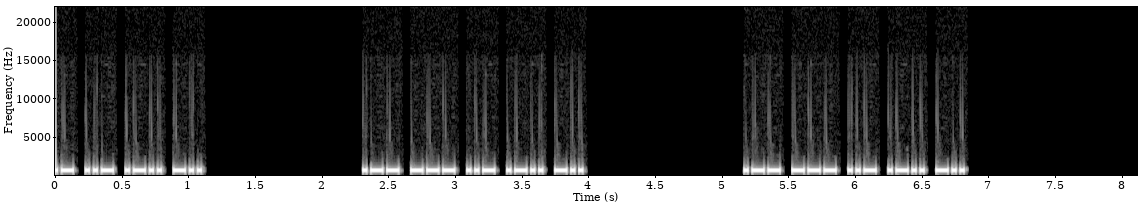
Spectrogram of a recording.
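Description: Morse code at 40 words per minute, a single steady-pitched beep tone keying the word 'would' over and over: the end of one sending, then two full sendings, each a quick run of dits and dahs lasting about a second and a half, with a pause of about a second between.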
